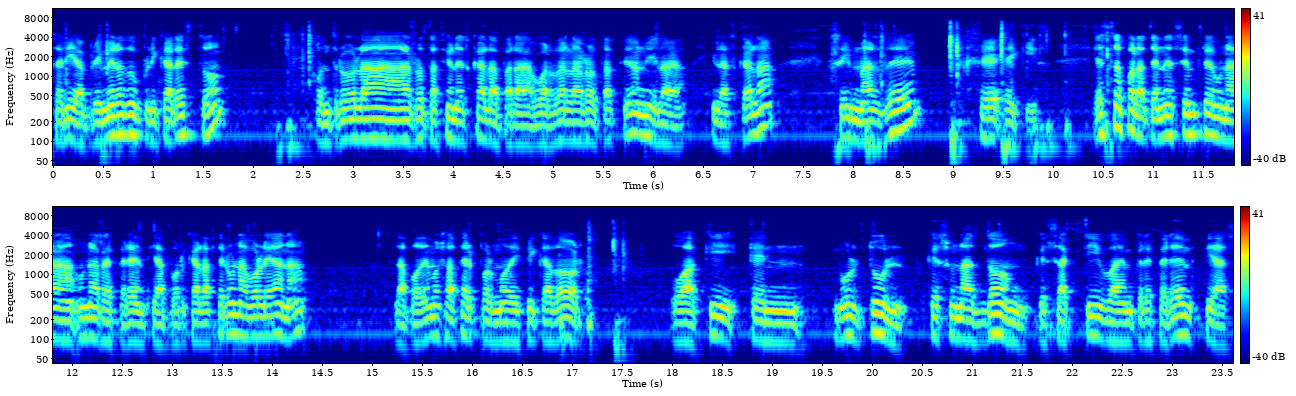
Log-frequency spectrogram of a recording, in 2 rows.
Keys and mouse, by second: 0.5 KP_1, 1.7 right click, 2.2-12.7 ctrl+middle drag, 2.3 ctrl+a, 8.2 shift+d, 9.0 g, 12.7 right click, 12.9-16.0 middle drag, 16.0-19.0 drag, 17.4 n, 19.0-20.0 middle drag, 20.0-23.6 drag.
